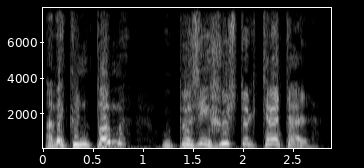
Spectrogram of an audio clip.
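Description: A man's voice: very high voice, very animated, measured pace, breathy edge, no echo, clean studio sound, pitched above the performer's own voice, full character voice. A man doing a teasing market fruit buyer. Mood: triumphant. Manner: bantering, playful. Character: jovial male wholesale fruit buyer, teasing.

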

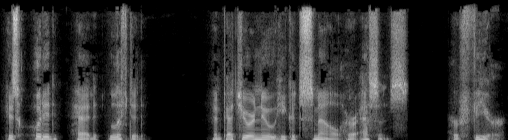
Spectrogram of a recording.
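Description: Slow, measured male audiobook narrator. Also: mid-range voice, sing-song, a little mellow, husky, dry recording, studio quality. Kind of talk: scripted narration.

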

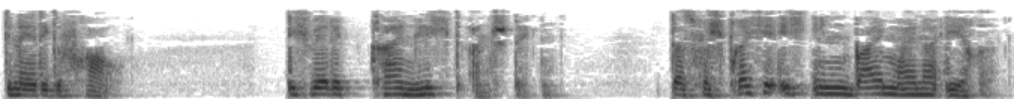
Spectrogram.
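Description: A woman doing a brisk young lieutenant. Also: slightly rough, lo-fi sound. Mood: reassuring. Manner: brisk, reassuring, lowered pitch. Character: earnest young male army lieutenant.

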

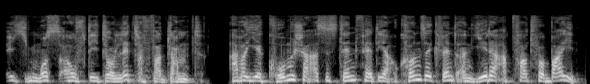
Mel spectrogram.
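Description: A man's voice: on the low side, moderate pace, husky, dry recording, clean studio sound, pitched above the performer's own voice. A man voicing a coarse, overweight male lawyer who whines and curses indignantly, in an audiobook thriller. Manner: whiny, indignant, cursing.

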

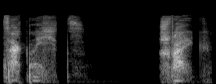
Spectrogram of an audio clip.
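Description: A woman voicing a mysterious female inner voice in an unvoiced, breathy whispered role-play, urging caution. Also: very slow, pushed and bright, dry recording, studio quality, heavily acted. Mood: warning. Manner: urgent, insistent warnings.

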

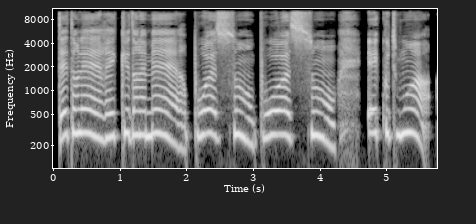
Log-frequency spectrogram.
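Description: Brief: woman playing a timid old fisherman, lifted pitch, humble and pleading. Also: expressive, normal speed, darkish tone, no room sound, clean studio sound, lightly acted. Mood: calling. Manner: meek and pleading.

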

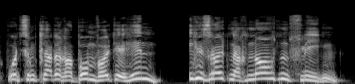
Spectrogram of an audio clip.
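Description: A man's voice: fairly high pitch, expressive, brisk, dry recording, studio quality, voice pushed up. A man voicing an earnest young giant boy in a children's audiobook, calling out eagerly and urgently.

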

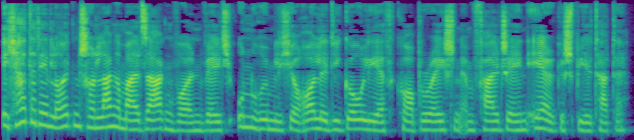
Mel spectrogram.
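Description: A woman reading an audiobook in calm, measured first-person narration. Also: lowish voice, no echo, clean studio sound.

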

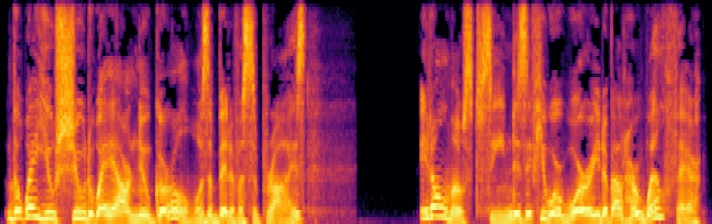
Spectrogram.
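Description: A woman voicing a wealthy gentleman who speaks in a silky, sly, taunting way. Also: medium pitch, very animated, moderate pace, dry recording, studio quality. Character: silky, malicious wealthy gentleman, master of house.

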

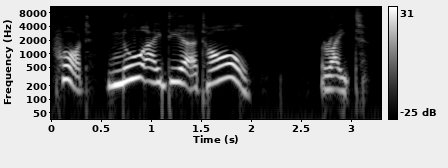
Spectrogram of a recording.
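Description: Gruff barking aristocrat husband, short-tempered, a bit lower in pitch, read by a woman. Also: normal speed, a little mellow, no room sound, lightly acted. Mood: irritated. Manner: barking, impatient. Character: irritable gruff nobleman husband, bellowing.

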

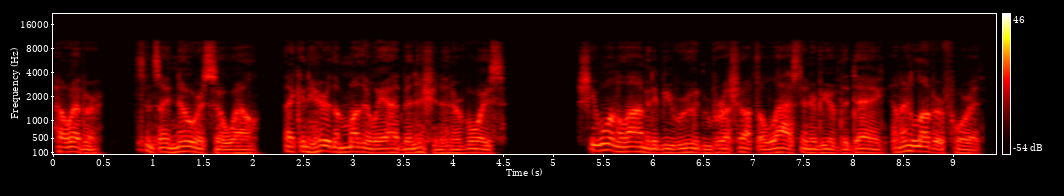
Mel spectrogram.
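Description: Husky low-voiced male audiobook narrator. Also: brisk, no echo. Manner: blunt, confident first-person storytelling. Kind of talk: first-person audiobook narration.

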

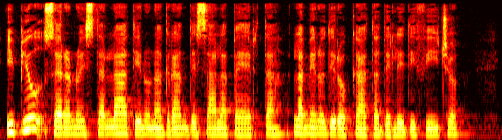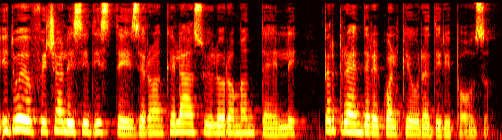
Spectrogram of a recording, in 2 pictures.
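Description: Low-voiced woman reading a classic novel. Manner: measured, even storytelling delivery. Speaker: audiobook narrator. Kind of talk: scripted literary narration.

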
